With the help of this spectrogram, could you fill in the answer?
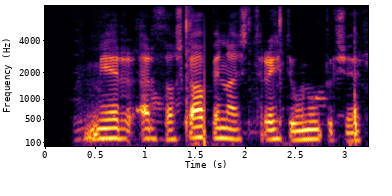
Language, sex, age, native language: Icelandic, male, 14, Icelandic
